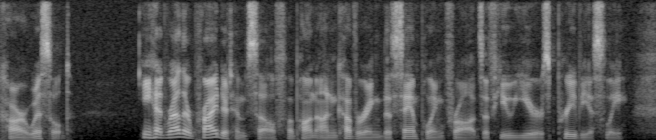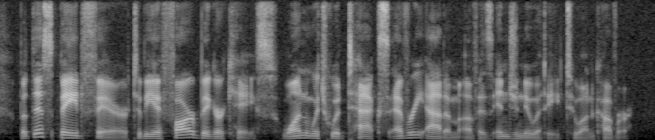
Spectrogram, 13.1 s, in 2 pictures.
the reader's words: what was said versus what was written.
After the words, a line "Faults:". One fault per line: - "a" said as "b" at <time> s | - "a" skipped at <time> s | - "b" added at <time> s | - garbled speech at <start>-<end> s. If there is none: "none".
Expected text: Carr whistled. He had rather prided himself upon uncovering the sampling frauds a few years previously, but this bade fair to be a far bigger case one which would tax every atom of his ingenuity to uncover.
Carr whistled. He had rather prided himself upon uncovering the sampling frauds a few years previously, but this bade fair to be a far bigger case one which would tax every atom of his ingenuity to uncover.
Faults:
none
